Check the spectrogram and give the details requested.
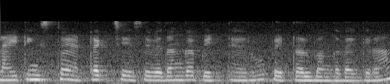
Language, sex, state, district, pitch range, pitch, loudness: Telugu, female, Andhra Pradesh, Manyam, 185-215 Hz, 195 Hz, -17 LUFS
